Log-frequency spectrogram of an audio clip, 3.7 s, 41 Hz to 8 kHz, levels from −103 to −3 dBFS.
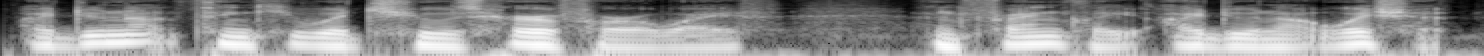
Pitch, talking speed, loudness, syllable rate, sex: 115 Hz, 290 wpm, -17 LUFS, 6.3 syllables/s, male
